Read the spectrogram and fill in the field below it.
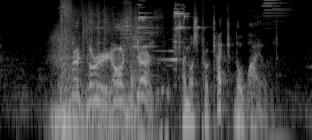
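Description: Game cards are dealt with chiming, swooshing effects.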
